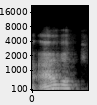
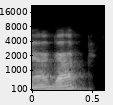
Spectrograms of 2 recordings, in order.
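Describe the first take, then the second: First: Ágape stressed on the first syllable; ágape with strong first a, weak ending; everyday pronunciation. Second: Agape stressed on the middle syllable; agape with strong second a; original pronunciation. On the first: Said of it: "A gente fala ágape". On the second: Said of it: "mas é agape". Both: Shown as a demonstration.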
